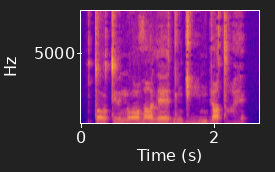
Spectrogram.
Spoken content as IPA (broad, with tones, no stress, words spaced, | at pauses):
tɔ˥˧tʏː˩˧nɔː˩˧ ðˤɛ˧˩lɛː˥˧d ŋɡiː˩˧mby˥˧tˤɛ̤˩˧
